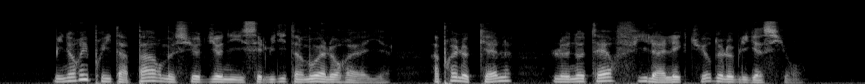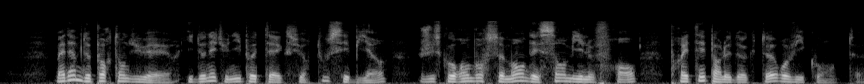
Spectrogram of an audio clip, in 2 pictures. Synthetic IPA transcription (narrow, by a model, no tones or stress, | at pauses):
minɔʁipχit̪apaʁməsjød̪jɔniselɥid̪it̪ɛ̃moalɔʁɛj | apχɛləkʲʰɛlː | ənɔt̪ʰɛʁfilalɛkt̪ʰyʁd̪əlɔbliɡasjɔ̰̃ | mad̪amd̪əpɔʁt̪ɑ̃d̪yɛʁid̪ɔnɛt̪ynipɔt̪ɛksyʁt̪usɛbjɛ̃ | ʒyskoʁɑ̃buʁsəmɑ̃d̪esɑ̃milfχɑ̃ | pχet̪epaʁləd̪ɔkt̪œʁovikʰɔ̃t̪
